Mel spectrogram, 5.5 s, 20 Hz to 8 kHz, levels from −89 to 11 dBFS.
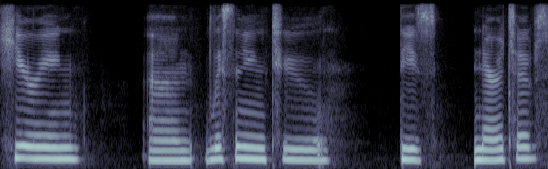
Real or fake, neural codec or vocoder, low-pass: real; none; 7.2 kHz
